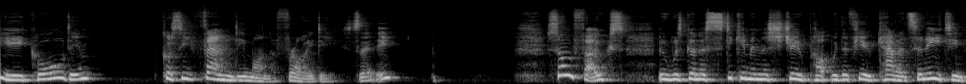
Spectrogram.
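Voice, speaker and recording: A woman's voice: a little high, dark tone. Echoey, feisty old Brummie widow played by a woman. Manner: chatty, wry, colloquial storytelling. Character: feisty, sentimental centenarian widow, former Birmingham market trader. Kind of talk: dramatic monologue addressed to her late husband.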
